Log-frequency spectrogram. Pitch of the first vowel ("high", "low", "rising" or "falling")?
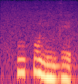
high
